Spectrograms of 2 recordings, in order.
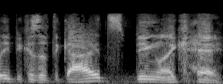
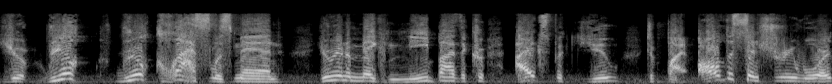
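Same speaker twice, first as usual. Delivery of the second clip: put-on panicked, freaking-out outburst, higher; 4 semitones higher than usual. Retelling what a game teammate said: imitating a teammate freaking out. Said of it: "this guy starts freaking out".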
